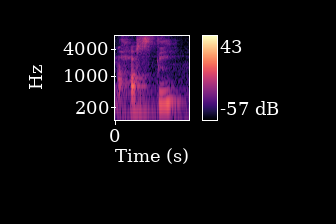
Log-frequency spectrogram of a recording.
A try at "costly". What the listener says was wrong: Costly. Yeah, so put the L in there for costly, right?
